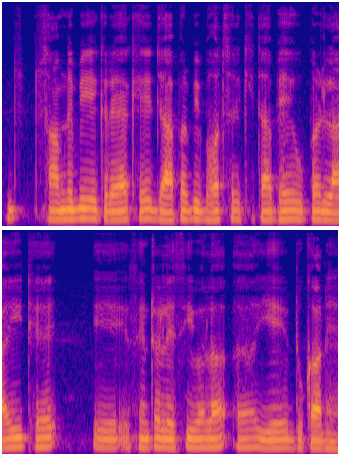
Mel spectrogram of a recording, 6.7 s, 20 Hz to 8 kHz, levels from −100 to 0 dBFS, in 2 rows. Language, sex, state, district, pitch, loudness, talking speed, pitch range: Hindi, male, Uttar Pradesh, Jyotiba Phule Nagar, 115 Hz, -30 LUFS, 220 wpm, 110-120 Hz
